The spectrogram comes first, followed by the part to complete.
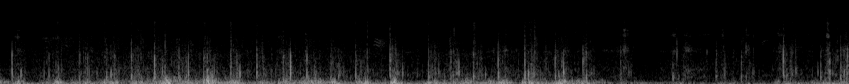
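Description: Footsteps of a person in sneakers walking down concrete steps, an uneven run of soft thuds, with cloth rustling against the phone's microphone and a low rumble from handling.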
